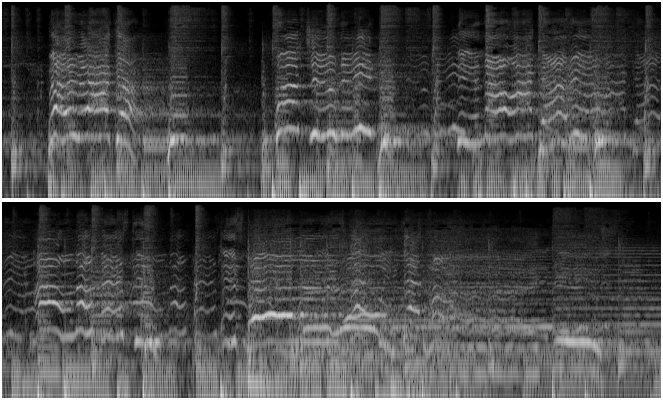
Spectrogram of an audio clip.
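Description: Party band music: a lead singer's voice over a full band with a steady drum beat.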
